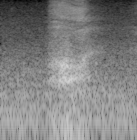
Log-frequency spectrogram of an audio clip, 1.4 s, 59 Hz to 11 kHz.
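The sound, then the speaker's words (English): One heavy, breathy gasp from a person who has just walked up a steep street hill in Washington, D.C. It is a single audible breath that swells and fades within about half a second, with nothing spoken. “18th Street is a big hill. Child, just breathing hard, breathing hard. Breathing hard.”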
